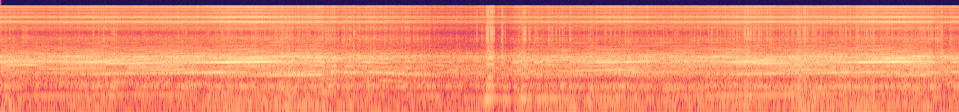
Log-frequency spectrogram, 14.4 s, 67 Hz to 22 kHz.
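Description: Opel Astra GSi's 2.0-litre 16-valve four-cylinder engine under hard driving, heard from inside the car, its pitch rising and falling repeatedly as it accelerates and comes off the throttle, with road and tyre noise beneath. A single sharp knock about seven seconds in.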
